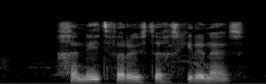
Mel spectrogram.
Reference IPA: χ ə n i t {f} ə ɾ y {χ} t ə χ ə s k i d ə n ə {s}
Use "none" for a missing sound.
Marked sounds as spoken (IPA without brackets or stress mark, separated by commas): f, s, s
